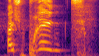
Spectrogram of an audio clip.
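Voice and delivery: high shouted street slang; Moroccan Dutch street slang. Retold or imitated. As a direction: yell like a hyped street kid. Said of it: "continues the impression".

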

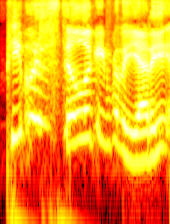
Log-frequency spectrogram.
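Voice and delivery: high-pitched mock disbelief; incredulous question. Host recalling his surprise that Yeti hunts continue, incredulous. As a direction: ask it as if you can't believe it. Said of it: "I'm like".

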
